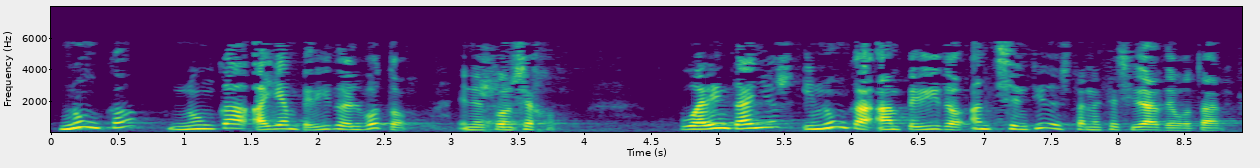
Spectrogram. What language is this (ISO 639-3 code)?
spa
